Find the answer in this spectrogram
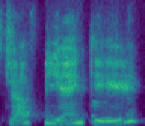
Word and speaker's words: Bianchi: It is not the way it reads, okay? It's Jeff Bianchi.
